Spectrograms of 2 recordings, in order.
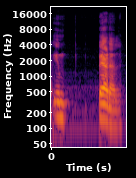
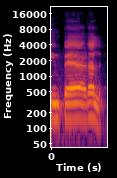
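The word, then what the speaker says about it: imperil: इसका next word आपको है इम्पेरल। क्या वर्ड है? इम्पेरल, ठीक है, इम्पेरल। इम्पेरिल नहीं बोल देंगे हम लोग, इसको प्रोनाउंसिएशन करेंगे इम्पेरल, ठीक है।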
